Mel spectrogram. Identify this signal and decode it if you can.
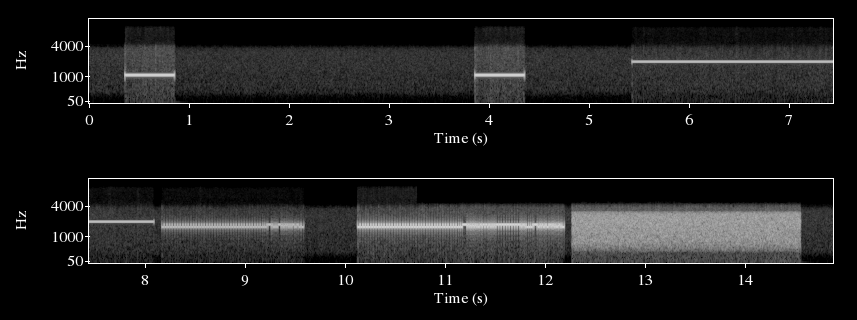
Fax machine handshake, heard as beeps, a long tone, a warble and hiss.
